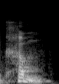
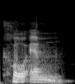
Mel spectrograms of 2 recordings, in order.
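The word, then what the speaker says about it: សង្ឃឹម: Ba, this word, okay, just one syllable. Khâm. Don't pronounce ko-em. Okay, some students, they pronounce ko-em. Ko-em. So it's not correct. Just one. O-E in this transliteration, it stands for vowel a. So you spell together, okay, you pronounce khâm.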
